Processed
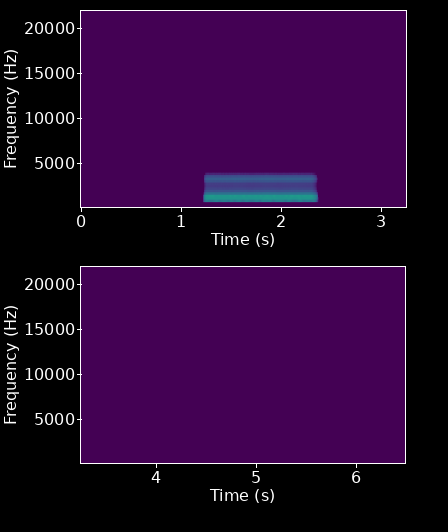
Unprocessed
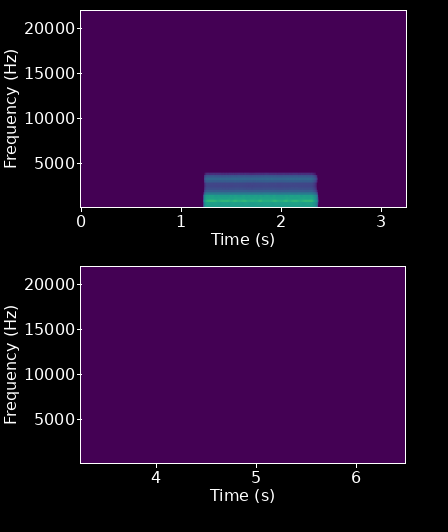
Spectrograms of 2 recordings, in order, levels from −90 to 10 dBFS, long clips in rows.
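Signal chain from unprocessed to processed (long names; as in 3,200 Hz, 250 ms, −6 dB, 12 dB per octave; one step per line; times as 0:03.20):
linear-phase brick-wall high-pass 970 Hz
level −3 dB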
